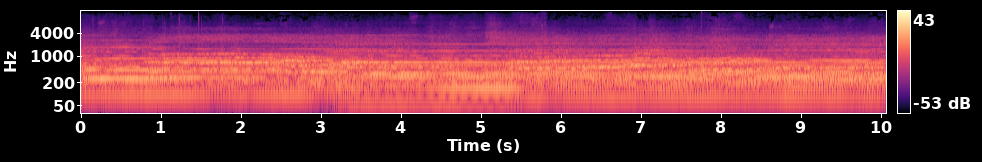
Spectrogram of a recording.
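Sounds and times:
choir singing held chords: 0.0s - 10.0s.

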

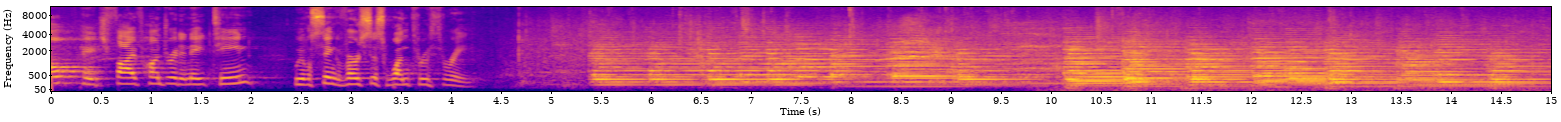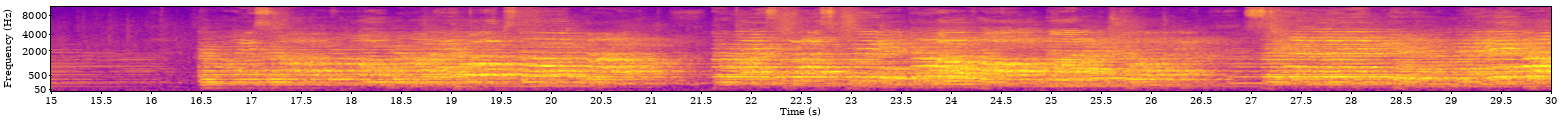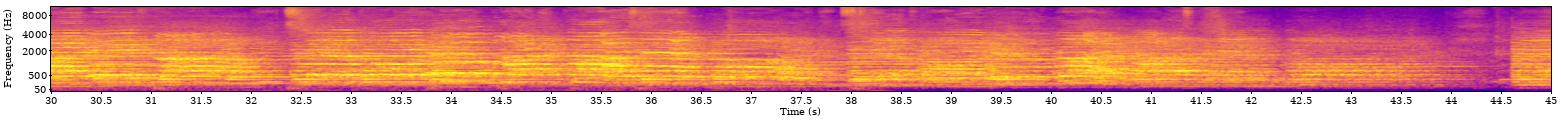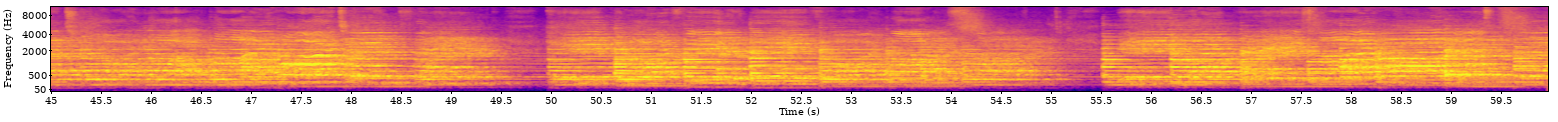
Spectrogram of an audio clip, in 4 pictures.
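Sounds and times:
congregation singing a hymn: 5.3s - 59.9s.

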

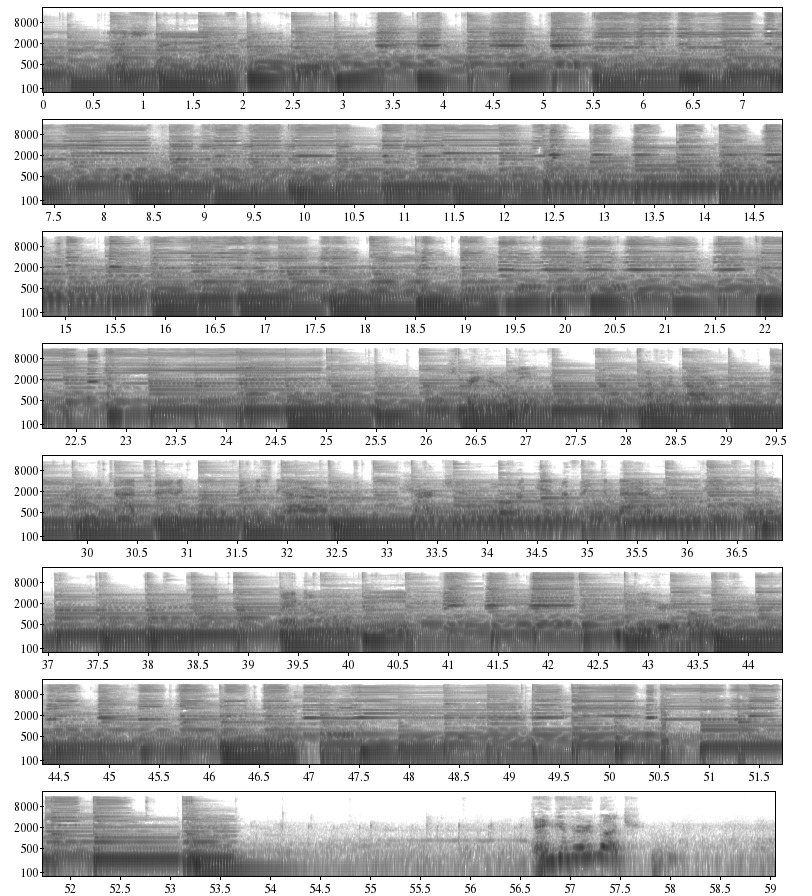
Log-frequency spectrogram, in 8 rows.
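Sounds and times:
acoustic guitar strumming chords: 0.0s - 54.1s
instrumental lead melody: 0.0s - 55.0s.

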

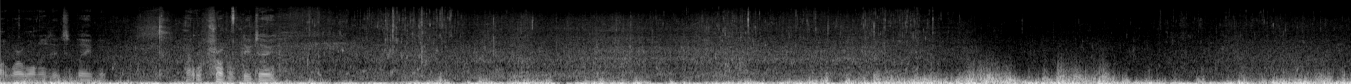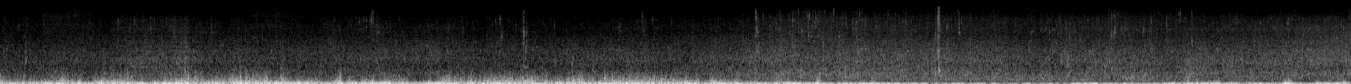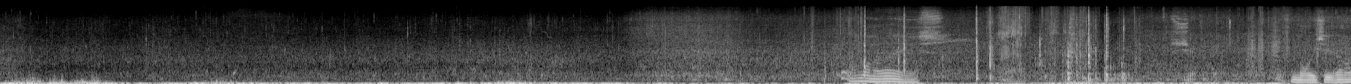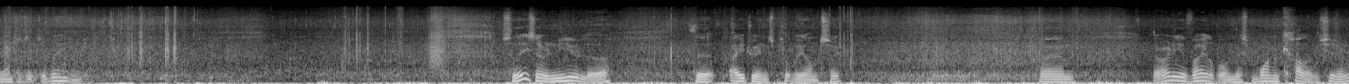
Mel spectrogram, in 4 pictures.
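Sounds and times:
sea waves washing against rocks: 0.0s - 11.1s, 18.9s - 54.0s
wind buffeting microphone: 0.0s - 54.0s.

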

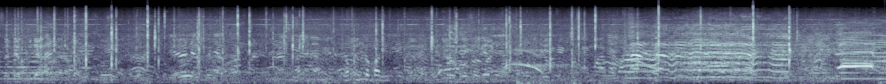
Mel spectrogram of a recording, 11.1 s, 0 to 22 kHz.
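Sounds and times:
people's voices: 0.0s - 11.0s
hands slapping: 0.5s - 7.6s.

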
